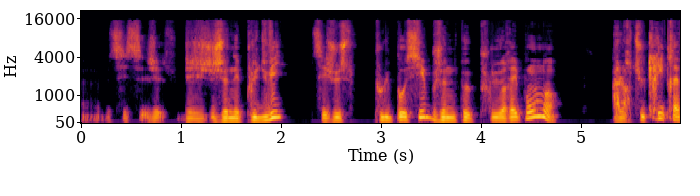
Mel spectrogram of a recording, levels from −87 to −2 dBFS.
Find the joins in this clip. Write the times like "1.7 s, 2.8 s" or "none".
1.1 s

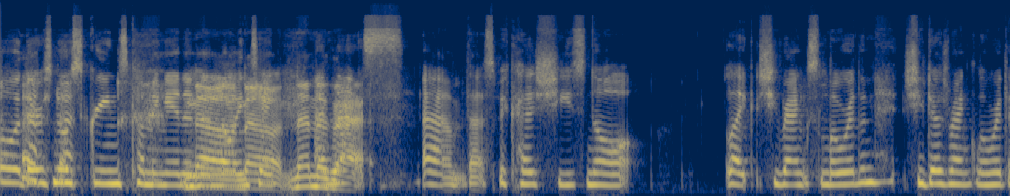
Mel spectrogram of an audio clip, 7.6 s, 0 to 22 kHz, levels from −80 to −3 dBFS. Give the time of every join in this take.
3.5 s

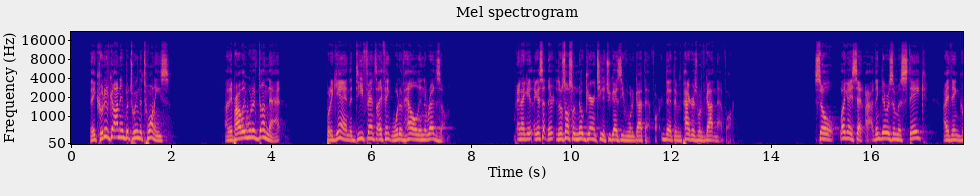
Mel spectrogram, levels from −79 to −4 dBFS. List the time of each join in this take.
none

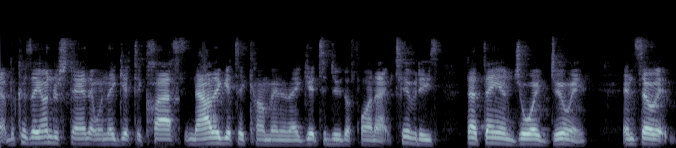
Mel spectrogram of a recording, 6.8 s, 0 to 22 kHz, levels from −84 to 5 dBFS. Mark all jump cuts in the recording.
1.8 s

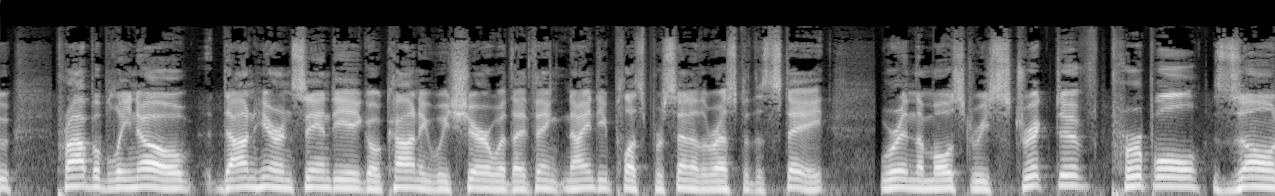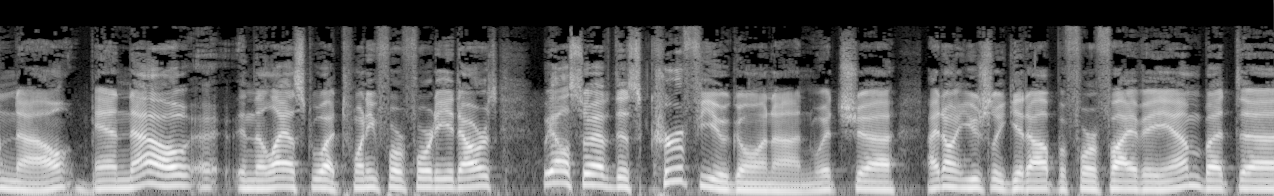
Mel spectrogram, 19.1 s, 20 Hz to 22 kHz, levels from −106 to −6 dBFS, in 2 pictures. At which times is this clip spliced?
10.2 s

